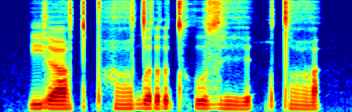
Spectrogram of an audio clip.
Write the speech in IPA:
j e j ə̤ tˤ pʰ a̤ dˤ u r tʰ u z e̤ | tˤ a̤

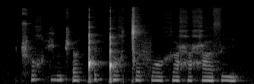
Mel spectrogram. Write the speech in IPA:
ʈ͡ʂʰ u χ fʲ o ŋ t͡ʃʼ ɐ ǃʼ ə ǃ ʊ χ ǀ ɛ f ɔ x ɐ ħ ə ħ a s i

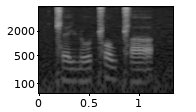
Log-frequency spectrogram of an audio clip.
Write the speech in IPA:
ǁ ɛ j ɳ o ǁ ɔ w ǁ a

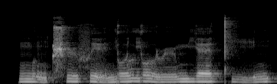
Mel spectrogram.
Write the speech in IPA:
m ʊ̰˨˩ ŋ ʈ͡ʂʰ ɻ̩˧˥ f ḛ˨˩ ɪ̯ n̪ j o˦ ʊ̯ l j o˥˩ ʊ̯ ɻ ɻ̩˧˥ m j ɛ˧˥ t̪ʰ ḭ˨˩˦ n

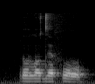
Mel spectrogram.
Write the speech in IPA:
ɾ o l ɔ d ɛ f o

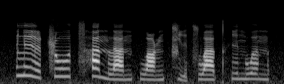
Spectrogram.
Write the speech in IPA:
l e˥˨ ɪ̯ ʈ͡ʂ o˦ ʊ̯ t͡sʰ a˥˨ n l a˨˦ n p w ɑ˨˦ ŋ t͡ɕ ḭ˨˩ t͡s w ä˨˦ t̪ʰ i˦ n w ə˥˨ n

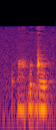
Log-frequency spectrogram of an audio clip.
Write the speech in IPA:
ʔ o̤ ɠ u ɡ u

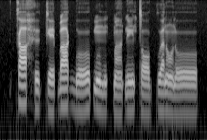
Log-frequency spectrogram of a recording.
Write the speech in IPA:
k a˦ h ɨ˨ k e˨ ɓ a˦ ɡ͡b oː˨˦ ɓ ũ˨ m k͡p ã˨ ɗ ĩ˧ t ɔ˨ kʷ a˧ ɾ ɔ̃˨ ɾ oː˧

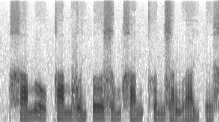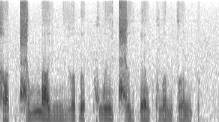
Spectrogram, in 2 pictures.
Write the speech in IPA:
x a˨˦ m l o˨˩ k a˧ m v ə̰˧˥ j ʔ əː˧ z ə˨˦ m x a˨˦ n t̪ʰ ə˧ n z a̰˧˨ ŋ l a˨˩ j ʔ e˨˩ x a˨˩ t̚ t͡ɕ ə˨˦ m n a˨˩ j ɲ i˨˦ ə̯ ɗ ə˨˩ t̚ k w e˧ t͡ɕ ə˧˩ j ɗ ɛ˨˩ w k w ə˧ n t̪ ə̰˧˨ n ʔ

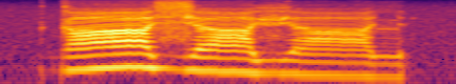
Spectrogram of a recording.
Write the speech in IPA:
ɡ aː zʲ aː vʲ aː lʲ

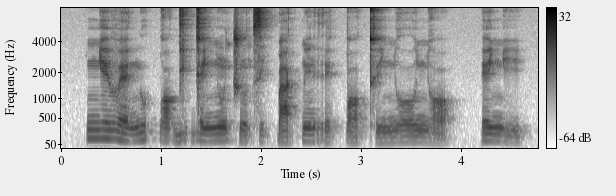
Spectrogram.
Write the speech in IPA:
ɲ e˦ β ɛ˨ n u˦ ɡ͡b ɔ˨ ɡ i˦ ɡ ɛ˦ ɲ ũ˦ t͡ʃ ũ˨ t͡s i˨ k͡p a˨ k͡p ĩ˦ r e˨ k͡p ɔ˨ kʼ ɪ˨ ɲ oː˦ ɲ ɔ˨ | e˦ ɲ i˨

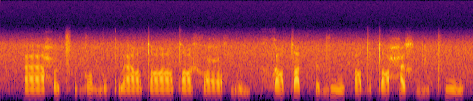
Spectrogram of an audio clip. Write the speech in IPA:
aː ħ u t͡sʼ ə ɡ ɔ ɡ o kʷʼ aː tˤ aː tˤ a x ɔ ʕ o χ ɡʷ i | x u tˤ u t͡sʼ ə d u | ə dˤ ə tˤ u ħ i χ b i tʰ u

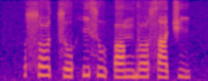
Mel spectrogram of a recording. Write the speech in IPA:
sˤ u t͡s o h i s u ʔ ɒ ŋ ɡ u sˤ i t͡ʃ i

